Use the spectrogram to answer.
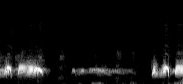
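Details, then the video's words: A decoy spotted dove challenging another male to fight, in the 'thổ đồng' voice style: a loud, rolling double coo, then a long, soft, wavering murmur, then another strong coo starts. "cu gay kich boi nhanh noi gù"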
